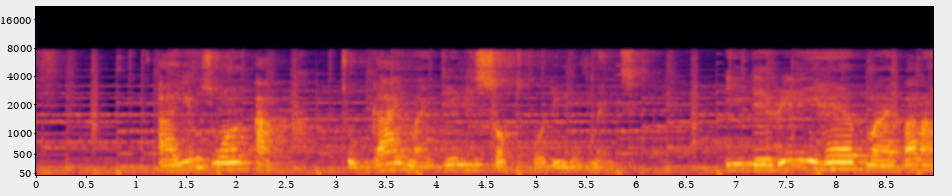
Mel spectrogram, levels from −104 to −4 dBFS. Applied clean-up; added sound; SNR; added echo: none; Organ; 13 dB; reverberation time 1.3 s.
